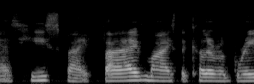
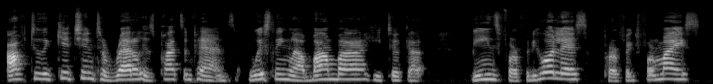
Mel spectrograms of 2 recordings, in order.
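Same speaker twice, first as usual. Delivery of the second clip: usual speaking voice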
